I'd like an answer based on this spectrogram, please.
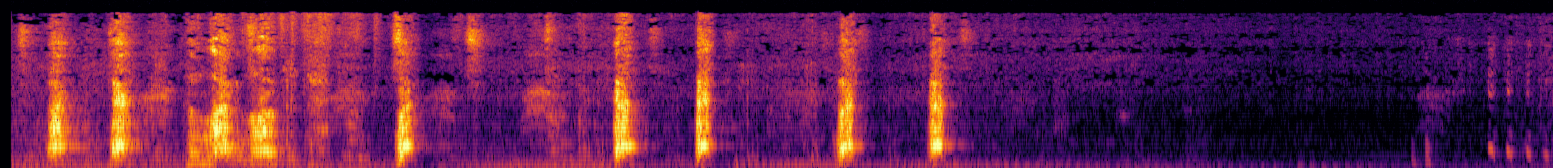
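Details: Female Belgian Malinois barking after guarding the gate against an intruder who turns out to be her playmate, then returning to alert her owner. Sharp, loud barks, first in a rapid cluster, then spaced about a second apart, fading into quiet with faint soft whines at the end.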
